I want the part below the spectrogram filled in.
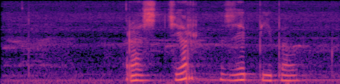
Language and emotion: Russian, neutral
